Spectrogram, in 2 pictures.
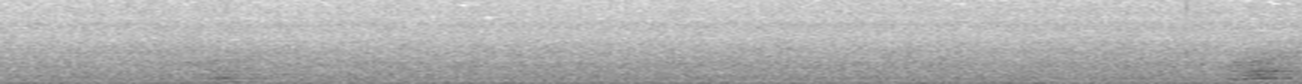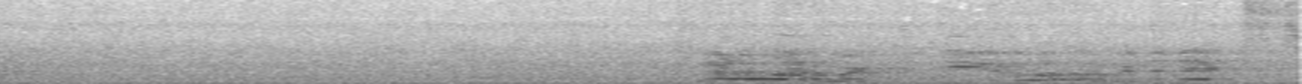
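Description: Steady hiss of background noise, with a few short vocal sounds: a brief rising one about halfway and a louder, longer one near the end.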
